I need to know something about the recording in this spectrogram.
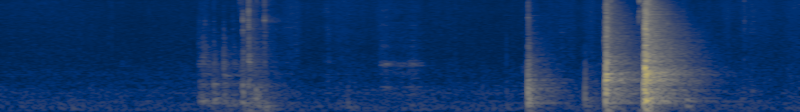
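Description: Plastic parts of a Philips Avance juicer being handled. There is a soft knock about a second in, then sharper knocks and a louder clatter near the end as the feeder tube is lifted and set on the juicer body.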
